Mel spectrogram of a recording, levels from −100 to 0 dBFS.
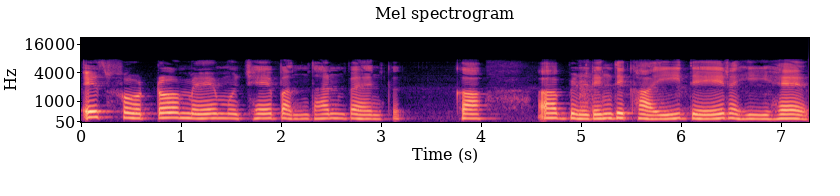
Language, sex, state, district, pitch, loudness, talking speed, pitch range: Hindi, female, Madhya Pradesh, Katni, 210 Hz, -19 LUFS, 100 wpm, 195-215 Hz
